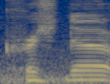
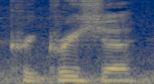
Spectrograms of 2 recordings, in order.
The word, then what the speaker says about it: Krisha: It Comes at Night and Krishna, I don't know how to pronounce it. Krisha. That's what it is.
